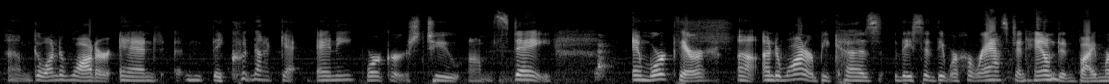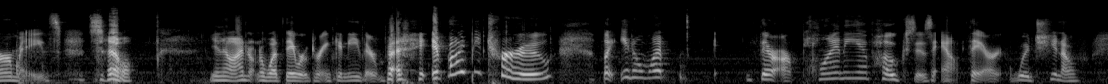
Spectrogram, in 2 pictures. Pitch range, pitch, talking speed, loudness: 185-245 Hz, 205 Hz, 155 wpm, -23 LUFS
